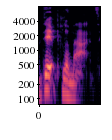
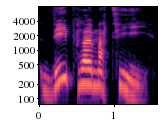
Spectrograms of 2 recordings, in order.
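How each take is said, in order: First: It is said like the English word 'diplomat'. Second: It is said with an added ending, 'diplomatie'. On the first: The speaker calls it wrong. "Like it's a diplomat ... but no, it's not" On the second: The speaker calls it right. "So this is diplomatie"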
